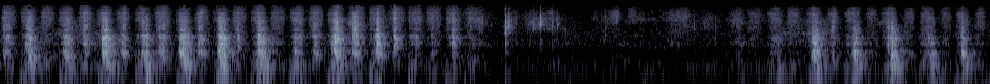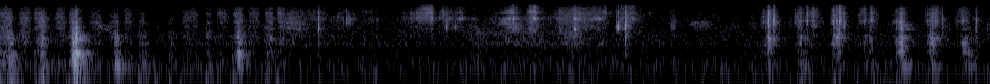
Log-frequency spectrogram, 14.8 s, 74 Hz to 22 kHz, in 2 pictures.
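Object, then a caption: Wax-coated scratch-art paper and wooden stylus. A pointed wooden stylus, held in the fingers, scratches a flat A4-size scratch-art sheet with a black wax coating over a colored layer, while the other hand holds the sheet down on a cloth-covered table. Quick, dry, rasping strokes come in a dense run for the first few seconds, pause into near-quiet, return in a second burst around six to eight seconds, then fall to sparse, light scratches with a few sharper strokes near the end.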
